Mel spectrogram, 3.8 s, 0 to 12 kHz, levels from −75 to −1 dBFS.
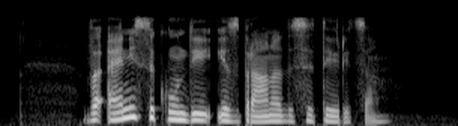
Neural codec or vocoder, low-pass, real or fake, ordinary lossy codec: none; 7.2 kHz; real; none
